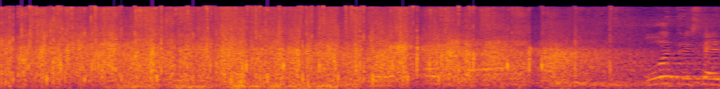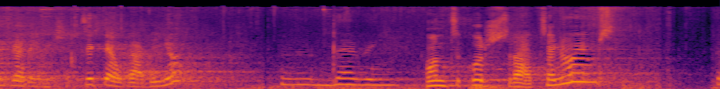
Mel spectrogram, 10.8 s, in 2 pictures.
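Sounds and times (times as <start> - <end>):
audience applause: 0.0 - 4.9
speech: 5.4 - 10.2.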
